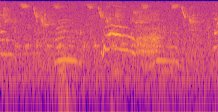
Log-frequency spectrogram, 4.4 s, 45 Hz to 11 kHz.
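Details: Eight-week-old kittens, one of three on a finca, photographed 11 May 2011, give thin wavering mews. The short calls are spaced about a second apart over faint background chirps.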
